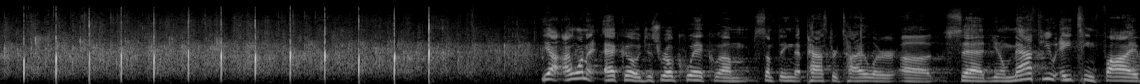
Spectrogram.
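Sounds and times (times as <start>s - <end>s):
sharp evenly spaced hand claps: 0.0s - 5.4s
roomful of people applauding: 0.0s - 5.9s
speech: 5.4s - 11.3s.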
